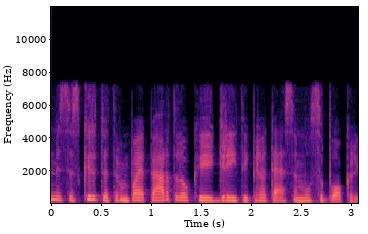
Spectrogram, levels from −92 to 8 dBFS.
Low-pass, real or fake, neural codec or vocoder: 7.2 kHz; fake; codec, 16 kHz, 0.5 kbps, X-Codec, HuBERT features, trained on LibriSpeech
